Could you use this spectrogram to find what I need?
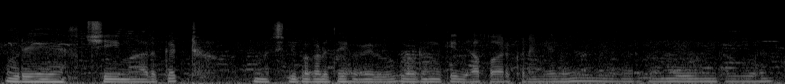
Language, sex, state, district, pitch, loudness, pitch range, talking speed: Hindi, male, Uttar Pradesh, Hamirpur, 125 Hz, -41 LUFS, 120-130 Hz, 105 wpm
